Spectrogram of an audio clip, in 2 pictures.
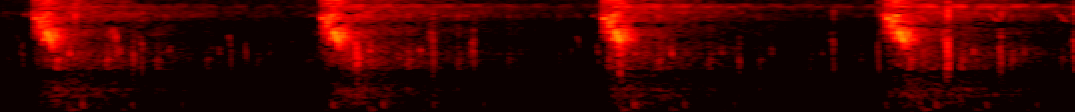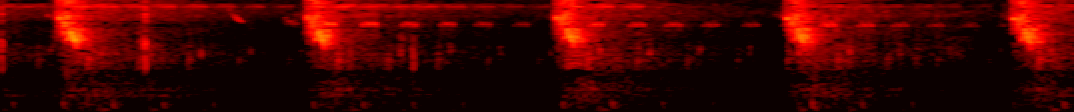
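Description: Faint bird call repeated evenly about once a second, each call short and sharp and falling in pitch.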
